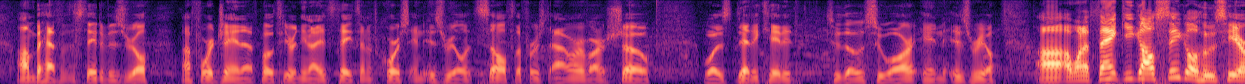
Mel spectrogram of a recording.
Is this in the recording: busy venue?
yes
